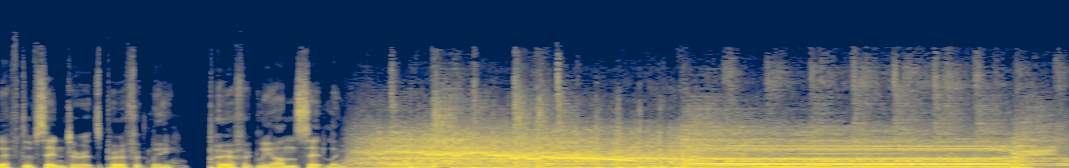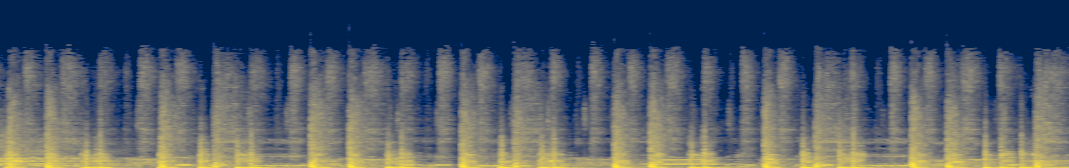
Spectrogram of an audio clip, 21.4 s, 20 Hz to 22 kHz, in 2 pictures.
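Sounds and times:
speech: 0.0 - 5.7
loud dense rock instrumentation: 3.4 - 21.3
shrill sustained screeching vocal in rock song: 4.3 - 13.2.

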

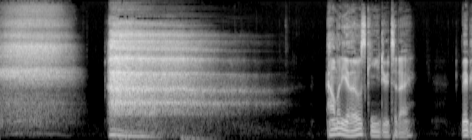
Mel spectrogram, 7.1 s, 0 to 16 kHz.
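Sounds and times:
deep breath in and out: 0.0 - 4.6
speech: 5.0 - 6.3.

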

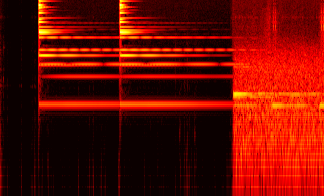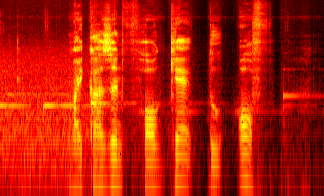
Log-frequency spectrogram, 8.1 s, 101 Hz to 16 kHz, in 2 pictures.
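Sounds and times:
doorbell ringing with bright clear chime tones: 0.5 - 6.4
steady wash of broadband noise: 3.0 - 6.2
speech: 5.0 - 7.4.

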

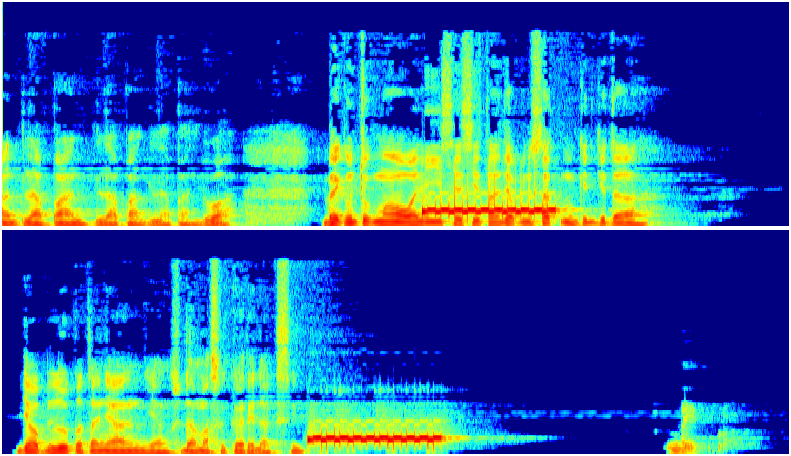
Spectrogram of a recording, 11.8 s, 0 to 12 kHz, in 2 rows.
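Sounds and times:
speech: 0.0 - 5.0, 6.0 - 8.3, 10.9 - 11.2
telephone ringing with an incoming call: 3.2 - 4.3, 8.2 - 9.3.

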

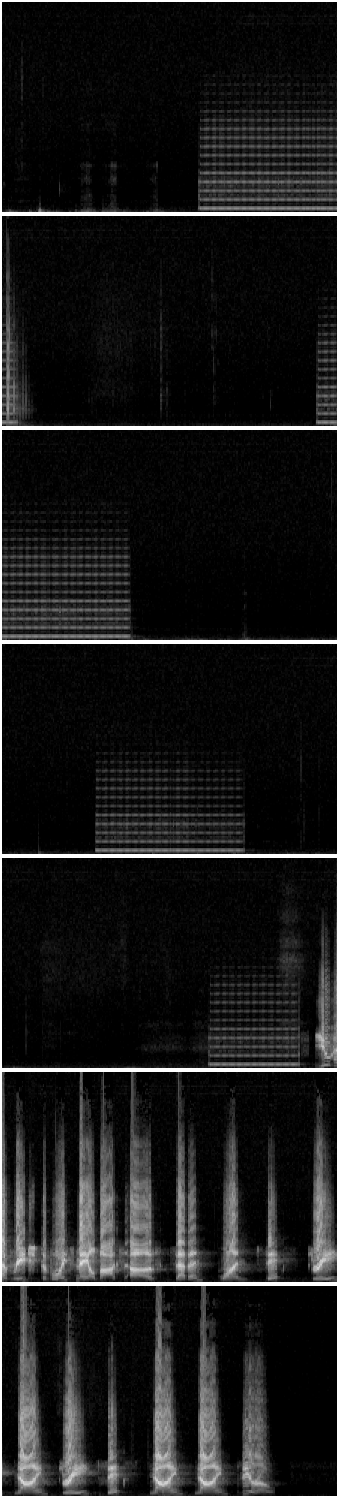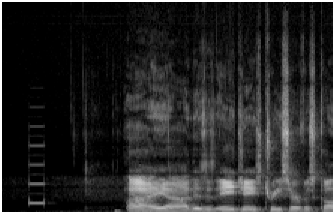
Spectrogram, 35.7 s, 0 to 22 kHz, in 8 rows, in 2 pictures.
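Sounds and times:
faint noise: 0.0 - 35.6
phone line ringback tone: 2.6 - 4.9, 8.7 - 10.7, 14.6 - 16.7, 20.6 - 24.3
speech: 22.6 - 30.5, 32.9 - 35.6.

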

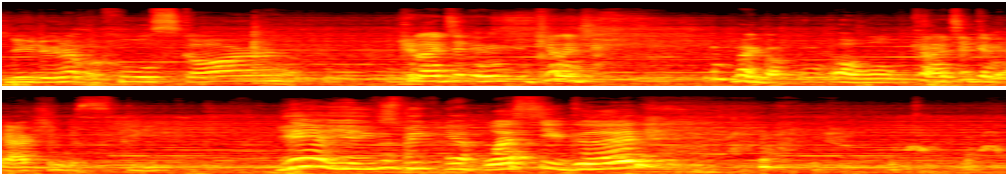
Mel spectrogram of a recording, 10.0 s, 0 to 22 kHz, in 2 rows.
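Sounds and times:
speech: 0.0 - 9.0
laughter: 8.2 - 10.0
dogs whimpering and yipping: 9.0 - 10.0.

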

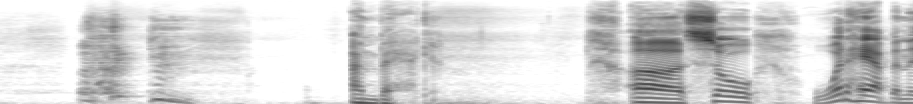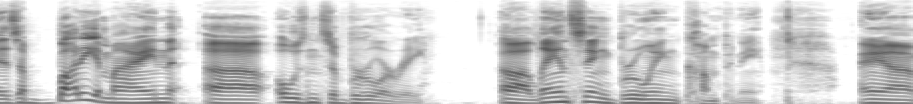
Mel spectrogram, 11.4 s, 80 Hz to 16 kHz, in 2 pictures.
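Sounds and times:
person coughing: 0.5 - 1.4
speech: 2.2 - 2.8, 3.9 - 11.4.

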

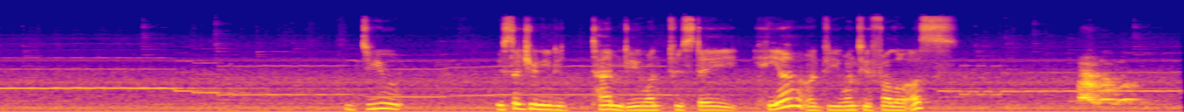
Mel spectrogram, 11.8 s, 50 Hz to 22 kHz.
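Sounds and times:
faint steady hum: 0.0 - 11.8
speech: 3.5 - 4.2, 5.0 - 9.6
dog barking with a whining tail: 10.8 - 11.6.

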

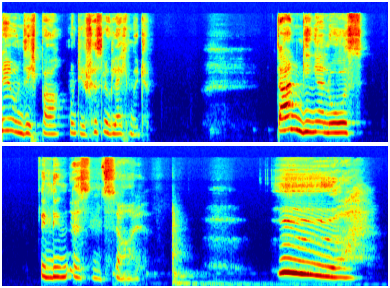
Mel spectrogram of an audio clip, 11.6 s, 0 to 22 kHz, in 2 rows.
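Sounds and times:
speech: 0.0 - 2.3, 4.1 - 5.4, 6.4 - 8.0, 10.0 - 11.2
brief thump: 8.3 - 9.3
person yawning: 9.9 - 11.4.

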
